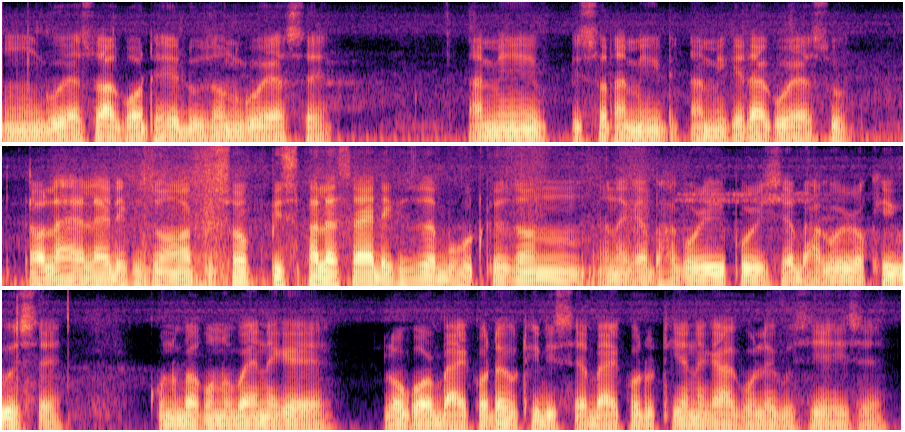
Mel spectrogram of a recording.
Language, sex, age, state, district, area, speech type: Assamese, male, 18-30, Assam, Charaideo, rural, spontaneous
